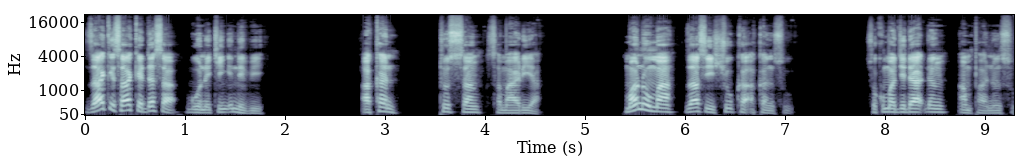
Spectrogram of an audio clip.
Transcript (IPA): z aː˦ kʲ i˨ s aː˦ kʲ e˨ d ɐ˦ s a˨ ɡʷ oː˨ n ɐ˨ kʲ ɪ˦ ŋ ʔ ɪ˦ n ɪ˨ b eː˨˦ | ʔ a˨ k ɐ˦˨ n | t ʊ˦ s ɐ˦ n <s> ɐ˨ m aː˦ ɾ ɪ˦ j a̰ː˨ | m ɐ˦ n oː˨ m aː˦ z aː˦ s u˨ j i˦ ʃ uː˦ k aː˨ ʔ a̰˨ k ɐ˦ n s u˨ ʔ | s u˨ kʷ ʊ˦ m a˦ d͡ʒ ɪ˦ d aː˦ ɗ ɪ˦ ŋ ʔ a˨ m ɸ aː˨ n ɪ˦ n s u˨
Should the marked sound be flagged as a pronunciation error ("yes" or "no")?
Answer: no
